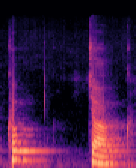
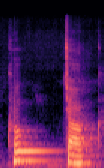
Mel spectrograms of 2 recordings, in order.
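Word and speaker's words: 국적: খুব আমরা এখানেও দেখতে পাচ্ছি বাচ্চিম হিসেবে আছে ক ধ্বনি, এরপরে আছে জিউত, তাহলে এই জিউতের উচ্চারণ আমরা কি বলবো? চ, চর মতো, তাহলে খুব চক খুব চক খুব চক খুব চক।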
